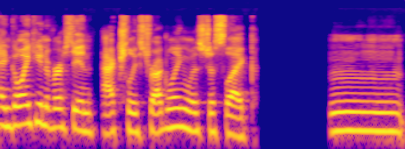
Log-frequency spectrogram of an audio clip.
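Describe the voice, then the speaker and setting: With a Canadian accent, a woman speaks in a plain, everyday voice, fairly low in pitch, with ordinary pitch variation and a moderate pace, in a dry, close sound with no echo over a quiet background. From Canada. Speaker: podcast co-host. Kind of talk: casual chat.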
